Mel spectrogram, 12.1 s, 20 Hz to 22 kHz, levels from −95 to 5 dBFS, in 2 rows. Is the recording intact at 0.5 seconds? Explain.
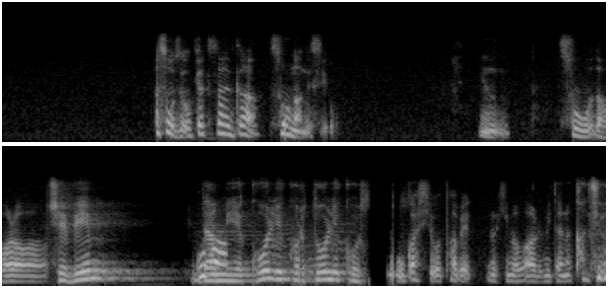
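Yes, the speech at 0.5 seconds is intact, with no fault at that moment.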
